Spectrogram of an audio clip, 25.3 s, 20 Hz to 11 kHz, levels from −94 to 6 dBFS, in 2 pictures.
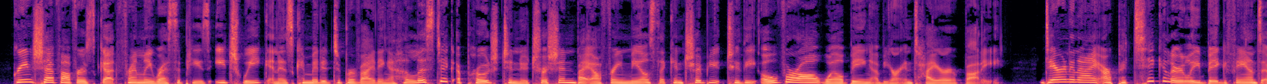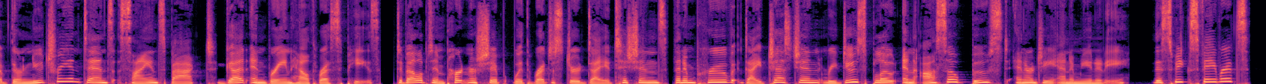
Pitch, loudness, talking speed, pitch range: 225 Hz, -16 LUFS, 155 wpm, 210-255 Hz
